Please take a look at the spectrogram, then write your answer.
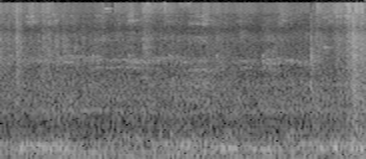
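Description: Pigeons of a crossbred breed coo softly in a loft, low murmuring calls blending into a continuous faint hum of background noise.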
